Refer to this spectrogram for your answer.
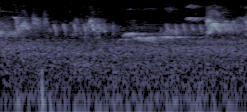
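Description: small birds chirping outdoors

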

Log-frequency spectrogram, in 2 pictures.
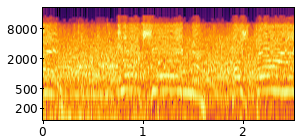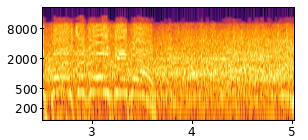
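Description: stadium crowd cheering

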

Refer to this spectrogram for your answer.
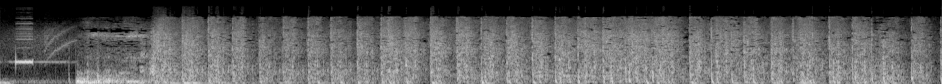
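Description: gunfire sound effect

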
